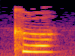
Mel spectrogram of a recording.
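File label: "颗", Mandarin Chinese; chinese flashcards; hsk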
